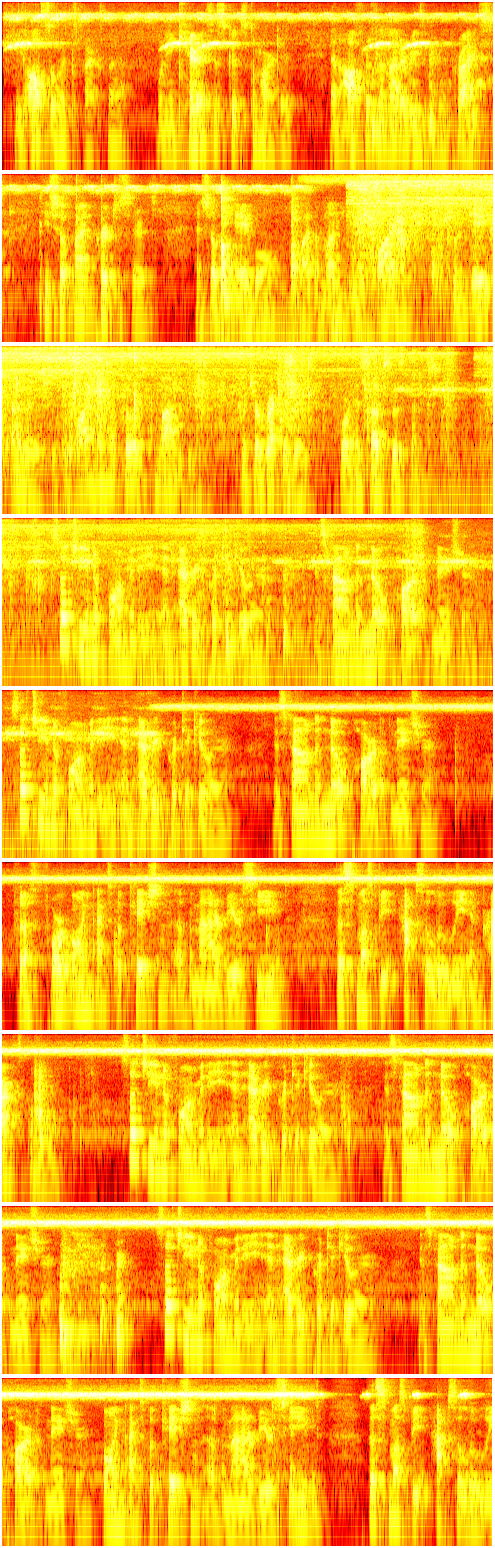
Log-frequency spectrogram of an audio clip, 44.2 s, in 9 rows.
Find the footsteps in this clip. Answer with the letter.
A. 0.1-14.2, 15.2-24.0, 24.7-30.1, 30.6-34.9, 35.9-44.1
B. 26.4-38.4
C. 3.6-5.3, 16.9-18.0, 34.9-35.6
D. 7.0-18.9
D.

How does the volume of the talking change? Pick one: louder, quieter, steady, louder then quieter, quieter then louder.
steady.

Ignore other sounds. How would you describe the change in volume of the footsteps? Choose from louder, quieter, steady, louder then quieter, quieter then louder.
quieter.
